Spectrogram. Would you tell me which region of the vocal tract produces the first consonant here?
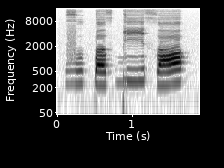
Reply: lips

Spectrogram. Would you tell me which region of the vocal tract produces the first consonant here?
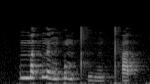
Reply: lips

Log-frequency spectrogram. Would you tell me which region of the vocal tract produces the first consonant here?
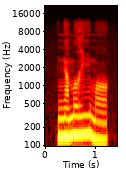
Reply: palate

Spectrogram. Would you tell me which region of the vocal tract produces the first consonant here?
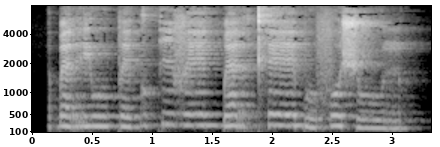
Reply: lips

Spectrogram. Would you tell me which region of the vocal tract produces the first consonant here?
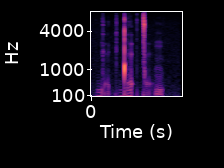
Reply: velum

